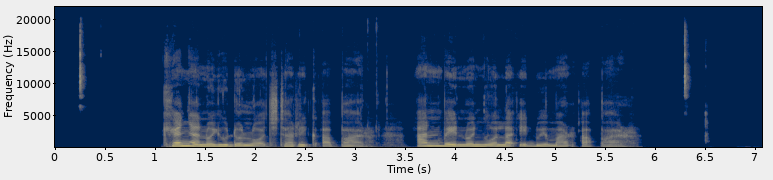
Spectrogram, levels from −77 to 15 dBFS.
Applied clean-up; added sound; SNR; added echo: neural mask model Resemble Enhance denoiser.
